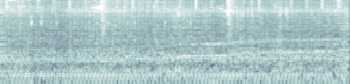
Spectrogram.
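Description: Go-kart engine running steadily under throttle, its pitch rising slightly over the last couple of seconds.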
